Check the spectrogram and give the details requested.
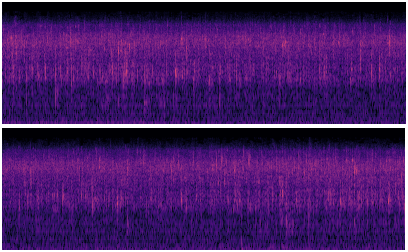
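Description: Coconut-breaded shrimp frying in shallow hot oil in a skillet: a steady sizzle with small crackling pops, and one sharper click about five seconds in.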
